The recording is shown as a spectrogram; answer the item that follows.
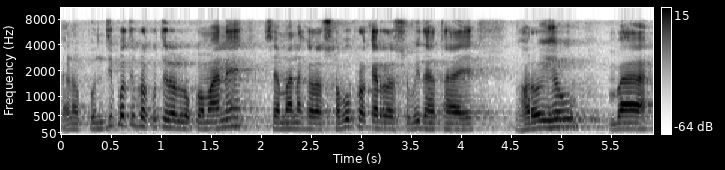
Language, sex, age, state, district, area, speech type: Odia, male, 45-60, Odisha, Nayagarh, rural, spontaneous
